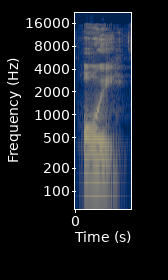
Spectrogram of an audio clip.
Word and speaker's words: hoy: Hoy. That means today. Remember, we don't pronounce the H.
